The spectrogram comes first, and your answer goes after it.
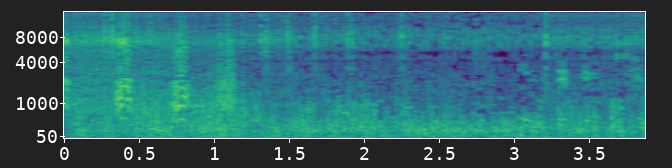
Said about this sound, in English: he's probably just barking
